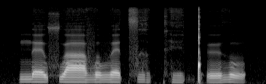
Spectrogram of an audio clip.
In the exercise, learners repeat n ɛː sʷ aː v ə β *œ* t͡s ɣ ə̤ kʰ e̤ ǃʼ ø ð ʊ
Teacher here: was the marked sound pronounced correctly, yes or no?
no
